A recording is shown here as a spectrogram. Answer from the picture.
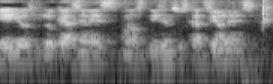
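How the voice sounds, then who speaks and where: A man talks with a fairly high pitch. Room echo is audible, and background noise is noticeable. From Coatzacoalcos, Veracruz, Mexico. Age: 20s. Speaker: musician. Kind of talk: casual chat.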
